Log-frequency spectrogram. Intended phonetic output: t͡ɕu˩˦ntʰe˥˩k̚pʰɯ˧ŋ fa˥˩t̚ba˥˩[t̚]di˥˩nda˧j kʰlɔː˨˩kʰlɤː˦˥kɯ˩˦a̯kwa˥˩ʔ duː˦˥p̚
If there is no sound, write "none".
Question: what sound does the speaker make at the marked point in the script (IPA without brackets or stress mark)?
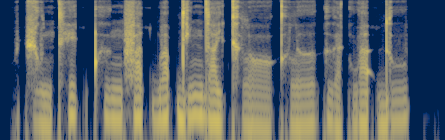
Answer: p̚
